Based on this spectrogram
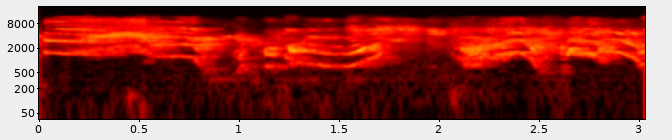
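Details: Parrot calling another parrot in a steady stream of loud squeaky chatter, mixing sliding whistles with rough, grating notes.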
